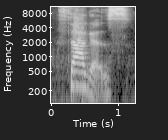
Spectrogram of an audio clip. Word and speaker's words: Thagaz: Then on this bottom one is, which ironically it says Dagaz, which is how I've always pronounced it, which is why I have this little runes sheet. It's Thagaz.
